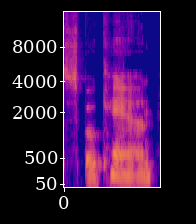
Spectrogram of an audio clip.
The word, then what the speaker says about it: Spokane: And next, we'll head over to Spokane, Washington. I know it's it's spelled Spokane, but we pronounce it Spokane.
